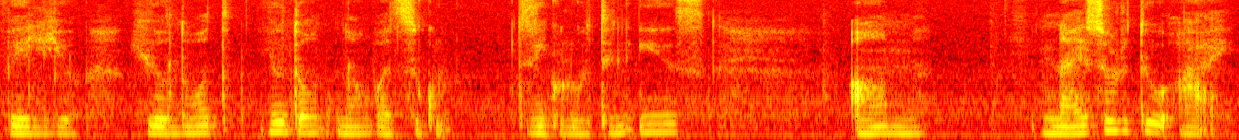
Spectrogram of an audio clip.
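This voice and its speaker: Young woman, low and breathy deadpan whisper, parody ASMR, close webcam, noisy home recording. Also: unhurried. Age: young adult. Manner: deadpan mock-mystic whispering. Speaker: ASMR creator. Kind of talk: parody ASMR role-play. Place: small bedroom with floral backdrop, indoors.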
